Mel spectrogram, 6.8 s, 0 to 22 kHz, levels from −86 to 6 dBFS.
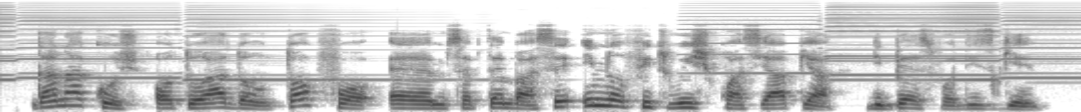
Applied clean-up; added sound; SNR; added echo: none; Harmonica; 12 dB; none.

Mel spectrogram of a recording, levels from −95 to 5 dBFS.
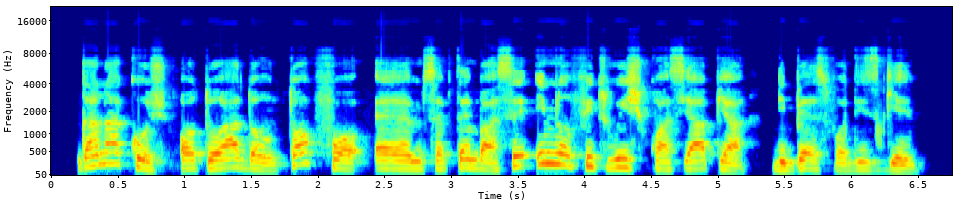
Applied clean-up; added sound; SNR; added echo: none; none; none; none.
